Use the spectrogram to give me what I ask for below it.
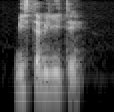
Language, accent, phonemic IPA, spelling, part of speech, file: French, France, /bis.ta.bi.li.te/, bistabilité, noun, LL-Q150 (fra)-bistabilité.wav
- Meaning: bistability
